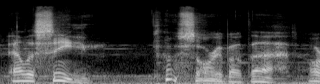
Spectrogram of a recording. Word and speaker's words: Ellesime: pronunciation of her name I've been saying Alysa it's actually Elis I'm sorry about that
